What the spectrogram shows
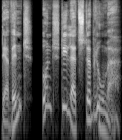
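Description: A vain little male hare poet struts through a bedtime storybook, put on by a man. His voice climbs high and lively as he hands out orders. The sound is dry and close. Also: drawn-out words, slightly rough, no room sound, full character voice. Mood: pompous. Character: pompous male hare poet, proud and bossy.

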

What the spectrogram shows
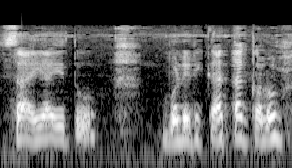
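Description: Tearful older woman, gravelly voice. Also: sits high, flat delivery, normal speed, warm tone, slight background noise. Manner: tearful, pleading and indignant. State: crying. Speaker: interviewee. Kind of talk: emotional interview testimony.

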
